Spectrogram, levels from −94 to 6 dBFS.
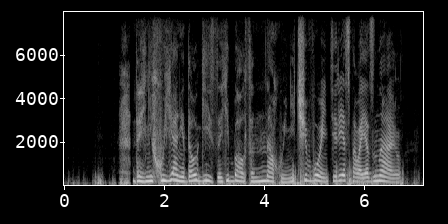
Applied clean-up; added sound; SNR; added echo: none; none; none; none.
